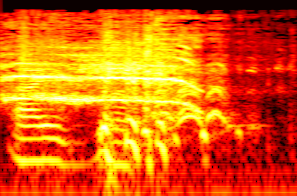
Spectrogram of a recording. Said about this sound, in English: Good old goats. Screaming goats.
